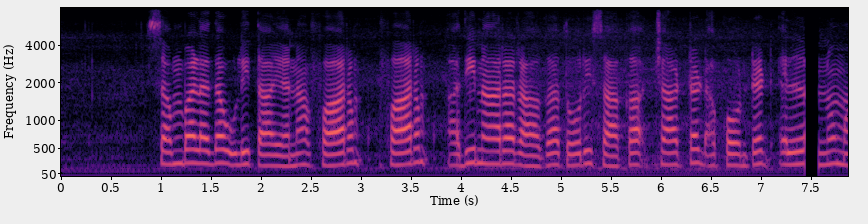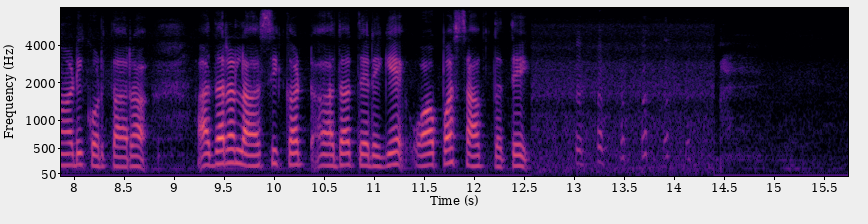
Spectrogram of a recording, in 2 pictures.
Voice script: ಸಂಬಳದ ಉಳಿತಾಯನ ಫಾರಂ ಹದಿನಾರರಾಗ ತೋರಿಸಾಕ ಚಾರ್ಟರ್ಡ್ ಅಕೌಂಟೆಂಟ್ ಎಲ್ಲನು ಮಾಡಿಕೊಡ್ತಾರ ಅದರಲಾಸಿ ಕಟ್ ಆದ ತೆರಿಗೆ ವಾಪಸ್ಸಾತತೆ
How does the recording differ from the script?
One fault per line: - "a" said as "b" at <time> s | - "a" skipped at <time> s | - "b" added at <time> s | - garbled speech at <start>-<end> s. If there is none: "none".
- "ಫಾರಂ" added at 3.2 s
